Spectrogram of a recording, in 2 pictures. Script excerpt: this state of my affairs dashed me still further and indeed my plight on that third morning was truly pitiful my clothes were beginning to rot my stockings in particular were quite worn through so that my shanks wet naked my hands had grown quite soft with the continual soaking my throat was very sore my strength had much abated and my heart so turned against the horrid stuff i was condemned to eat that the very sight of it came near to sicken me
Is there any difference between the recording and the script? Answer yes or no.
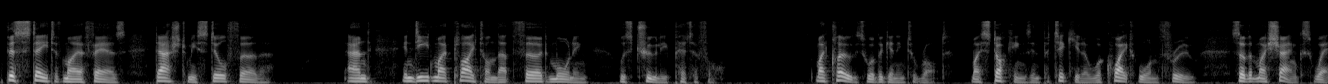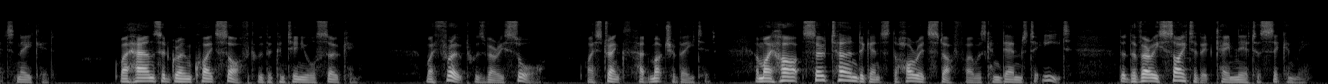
no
